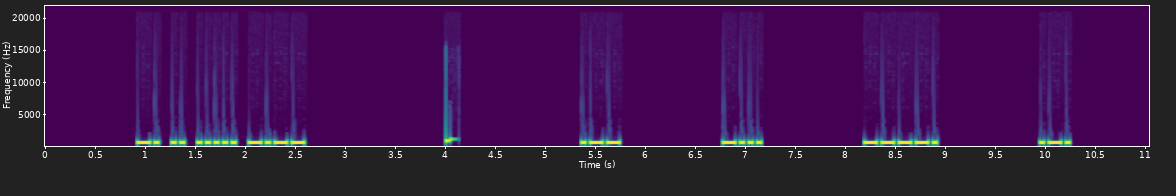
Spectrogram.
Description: Morse code, heard as a keyed tone, about 27 wpm, spaced as for 12 wpm, 700 Hz. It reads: NI5Y WB9R
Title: USA Call Signs - 8x Character Spacing - 28wpm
